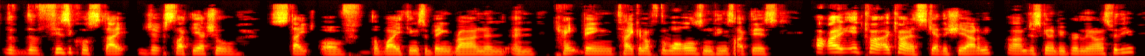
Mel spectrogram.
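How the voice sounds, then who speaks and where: Gravelly Australian man in football banter. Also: medium pitch, steady tone, fairly quick, darkish tone, no echo. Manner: rambling, blunt, repeats words. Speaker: podcast contributor. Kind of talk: casual football analysis chat.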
